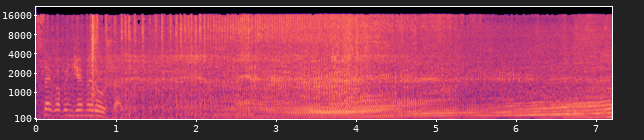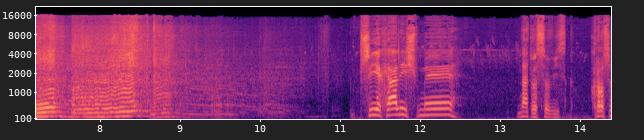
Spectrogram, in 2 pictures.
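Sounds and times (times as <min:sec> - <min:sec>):
off-road motorcycle engine running and revving: 0:00.0 - 0:10.6
speech: 0:00.1 - 0:01.4, 0:11.4 - 0:12.6, 0:13.2 - 0:14.3.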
